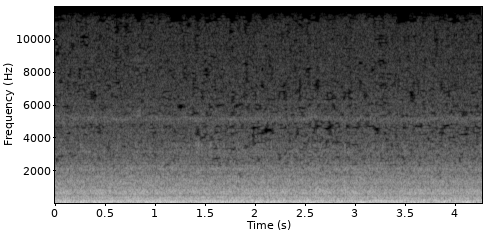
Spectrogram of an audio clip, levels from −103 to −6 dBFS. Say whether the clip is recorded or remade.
recorded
